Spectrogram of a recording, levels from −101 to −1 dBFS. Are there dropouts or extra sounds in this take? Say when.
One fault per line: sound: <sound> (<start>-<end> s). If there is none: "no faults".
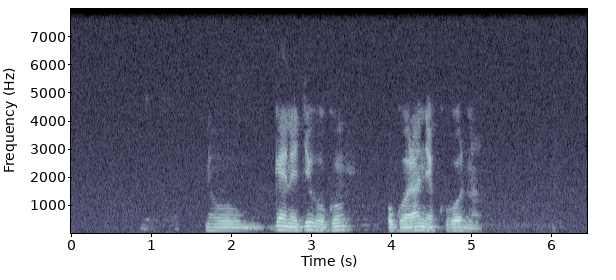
no faults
